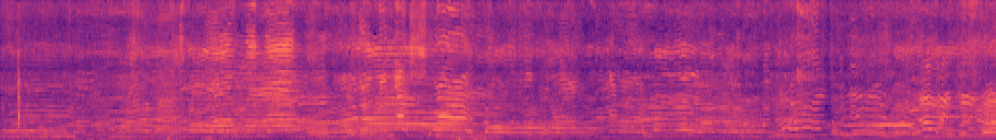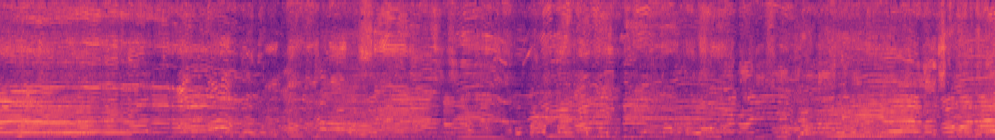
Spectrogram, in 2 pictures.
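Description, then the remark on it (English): A crowd of schoolchildren shouting and cheering excitedly in greeting as a van drives onto a school campus in Imus, many overlapping high voices in a continuous, lively babble with a low rumble underneath, heard from inside the van. “You'll hear them yelling Papa Jim when they recognize him.”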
